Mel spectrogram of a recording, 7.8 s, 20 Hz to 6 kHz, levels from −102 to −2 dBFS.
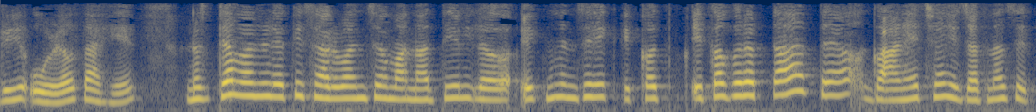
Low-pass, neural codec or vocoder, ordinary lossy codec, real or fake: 5.4 kHz; codec, 16 kHz in and 24 kHz out, 0.6 kbps, FocalCodec, streaming, 4096 codes; MP3, 32 kbps; fake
